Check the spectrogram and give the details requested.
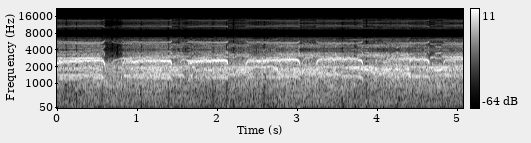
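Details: At Great Spirit Bluff, falcon nestlings beg loudly as breakfast arrives, 5 June 2016 at 06:54; a steady run of hoarse, sustained wailing notes, each slightly bending at the end, almost without pause.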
